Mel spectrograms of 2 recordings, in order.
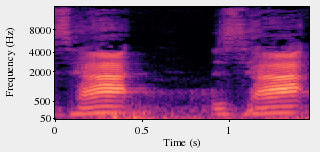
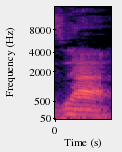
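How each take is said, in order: First: The consonant is pushed with pressure from the throat. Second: The consonant is said plainly, without pressure. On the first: The speaker calls it right. "একটু চাপ দিয়ে" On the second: The speaker calls it wrong. "মানুষ বলে থাকে ঝা"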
